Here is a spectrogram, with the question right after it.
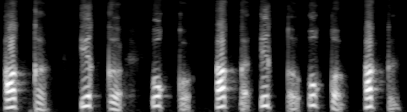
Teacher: এর মাখরাজ হলো জিবের গোড়া এবং তার বারাবার উপরের তালুর সাথে লাগিয়ে উচ্চারিত হয় 2 নুক্তাওয়ালা কফ। অর্থাৎ জিবের গোড়া, আমাদের জিভ রয়েছে, জিবের গোড়া এবং ওই সোজা উপরের তালুর সঙ্গে লাগবে কফ।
